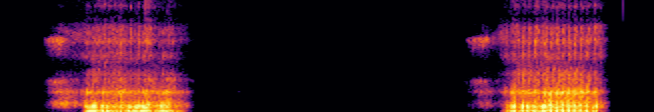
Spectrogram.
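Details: Two loud, rough, rattling snores on breathing in, separated by a long silent pause; snoring.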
